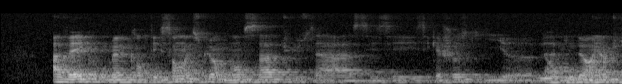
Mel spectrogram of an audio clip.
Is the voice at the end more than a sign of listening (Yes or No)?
No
